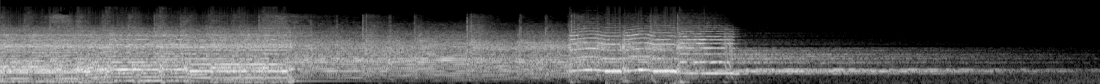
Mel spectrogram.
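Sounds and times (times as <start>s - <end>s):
electric guitar note ringing: 0.0s - 11.0s.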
